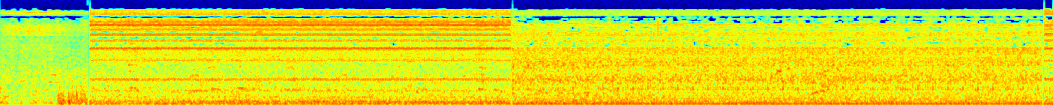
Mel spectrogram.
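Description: A fire engine's diesel engine running steadily: a constant drone with a few fixed whining tones over it. The drone changes suddenly about a second in and again about halfway, with a deeper rumble in the second half.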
